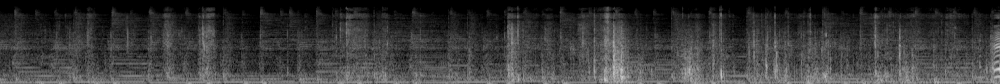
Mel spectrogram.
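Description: Background music with a steady bass line, over which gift wrapping paper is torn and rustled in several short bursts, the loudest about six seconds in.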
